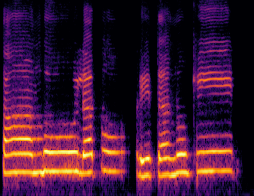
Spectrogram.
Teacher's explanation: ఖా అన్నది మహాప్రాణం ఒత్తి పలకాలి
